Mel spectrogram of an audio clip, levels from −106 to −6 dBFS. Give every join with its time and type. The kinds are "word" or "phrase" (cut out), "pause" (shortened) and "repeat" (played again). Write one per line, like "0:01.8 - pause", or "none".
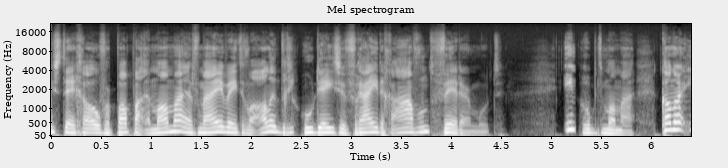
0:01.5 - word
0:02.4 - word
0:05.2 - word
